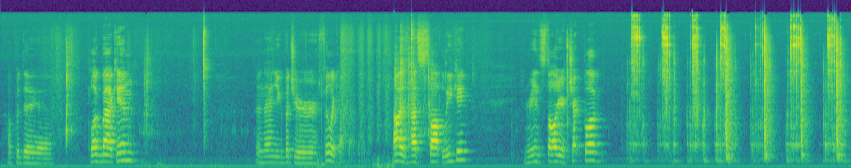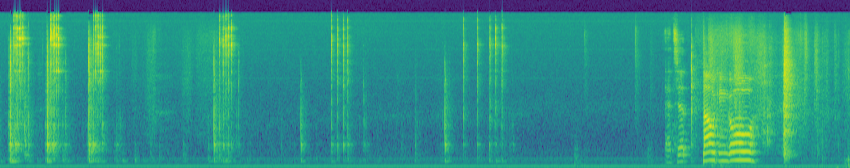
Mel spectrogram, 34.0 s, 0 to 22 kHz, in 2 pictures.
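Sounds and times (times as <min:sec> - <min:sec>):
ratchet wrench clicking: 0:12.5 - 0:19.3, 0:21.3 - 0:21.8, 0:23.6 - 0:24.1, 0:26.3 - 0:27.2.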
